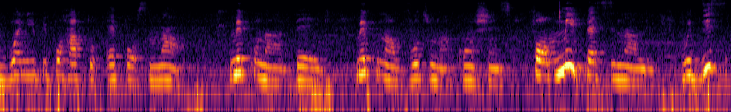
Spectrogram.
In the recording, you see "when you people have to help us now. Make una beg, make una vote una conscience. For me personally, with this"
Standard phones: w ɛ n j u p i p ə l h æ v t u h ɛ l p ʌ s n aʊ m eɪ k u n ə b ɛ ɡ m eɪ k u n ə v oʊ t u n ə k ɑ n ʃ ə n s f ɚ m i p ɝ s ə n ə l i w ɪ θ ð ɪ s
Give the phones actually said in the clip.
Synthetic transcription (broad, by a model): w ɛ n j u p i p ə l h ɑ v t u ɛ p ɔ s n aʊ m eɪ k u n ə b ɛ ɡ m eɪ k u n ə v oʊ t u n ə k ɑ n ʃ ə n s f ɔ m i p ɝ s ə n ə l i w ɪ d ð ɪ s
